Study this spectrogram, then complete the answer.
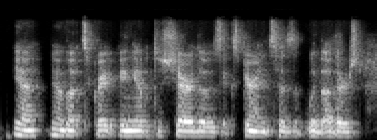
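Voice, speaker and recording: A woman with a North American accent talks at a moderate pace in a very deep, low voice. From Canada and the US. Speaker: professor, panel moderator. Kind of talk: panel moderation. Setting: video call.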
